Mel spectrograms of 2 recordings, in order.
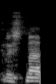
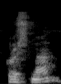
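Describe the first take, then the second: First: The word is said in an everyday colloquial way. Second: The word is said in careful Sanskrit form. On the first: "మనం ఏంటంటే కృష్ణ అని కూడా అంటాం" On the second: "ఉత్తమమైనది కృ- కృష్ణ"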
